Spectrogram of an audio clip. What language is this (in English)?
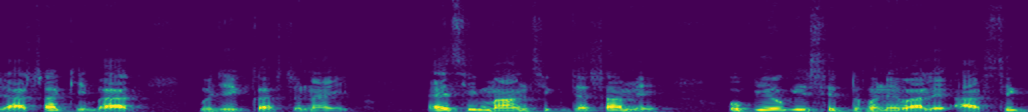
Hindi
